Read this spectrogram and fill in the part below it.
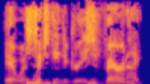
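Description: A man's voice: fairly high pitch, sing-song, moderate pace, pushed and bright, breathy edge, no echo. Sarcastic Canadian man hosting. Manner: sarcastic, joking. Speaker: podcast host. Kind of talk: casual chat. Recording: dull lo-fi dry sound.

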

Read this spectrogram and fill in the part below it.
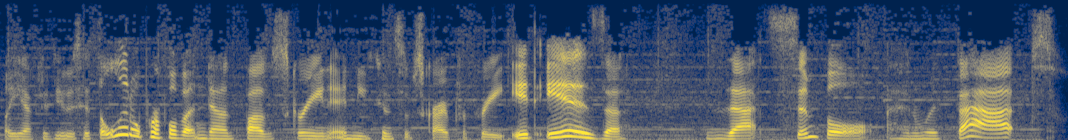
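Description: A woman co-hosting a casual wrestling talk radio show, chatty and animated, saying her voice does not go low. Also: normal speed, creaky, faint music behind. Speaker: podcast co-host.

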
